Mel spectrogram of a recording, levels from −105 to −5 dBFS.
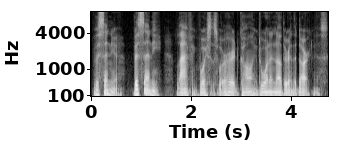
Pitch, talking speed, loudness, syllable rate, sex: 95 Hz, 165 wpm, -23 LUFS, 6.0 syllables/s, male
